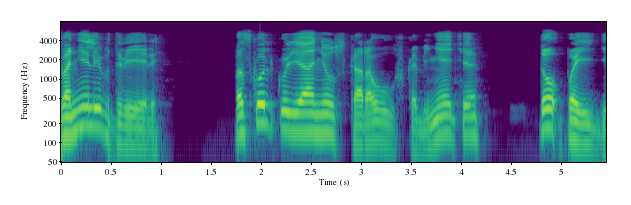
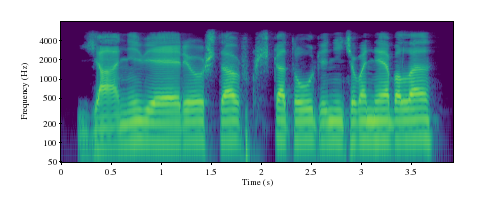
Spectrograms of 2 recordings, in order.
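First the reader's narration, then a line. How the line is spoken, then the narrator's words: Plain. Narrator (Russian): сказал Кури Вулфу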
